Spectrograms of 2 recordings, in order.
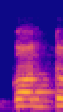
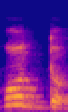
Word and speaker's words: গদ্য: গদ্দ্য বলবো না বলবো গদ্য কারণ গ এর উচ্চারণ ও হয়ে যাচ্ছে যেহেতু এখানে জ ফালা রয়েছে আমি আবারো বলছি জ ফালা যুক্ত অধ্বনি উচ্চারিত হয় ও ধ্বনির মত যেমন পদ্য গদ্য মধ্য ইত্যাদি তাহলে আমরা এখানে যে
